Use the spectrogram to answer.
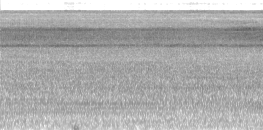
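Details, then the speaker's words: Steady mechanical hum and hiss of a nebulizer compressor running behind a child wearing a nebulizer mask while treating a cold, cough and fever, with no speech. "ऐसे ऐसे हम ये अपना nebuliser mask लगा लिए हैं। Machine रख लिए हैं पीछे।"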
